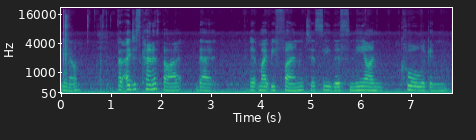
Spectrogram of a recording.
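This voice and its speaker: Her low, slightly mellow voice drifts through a casual craft tutorial as she wanders between thoughts. She's a woman in her fifties running a craft channel, filming at a craft table in her home on a clearly noisy recording.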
